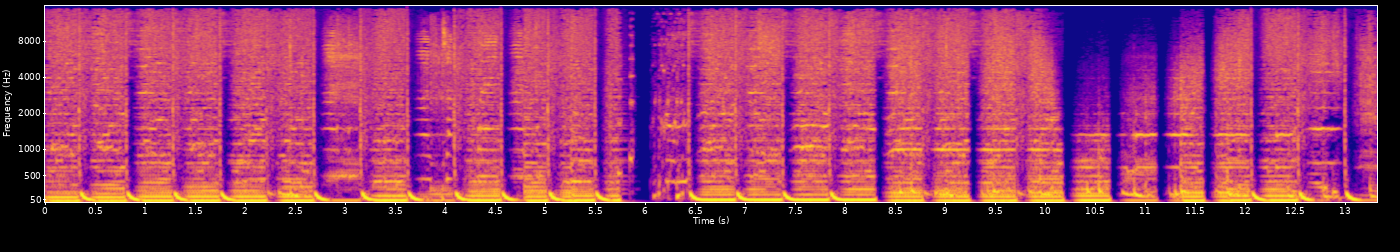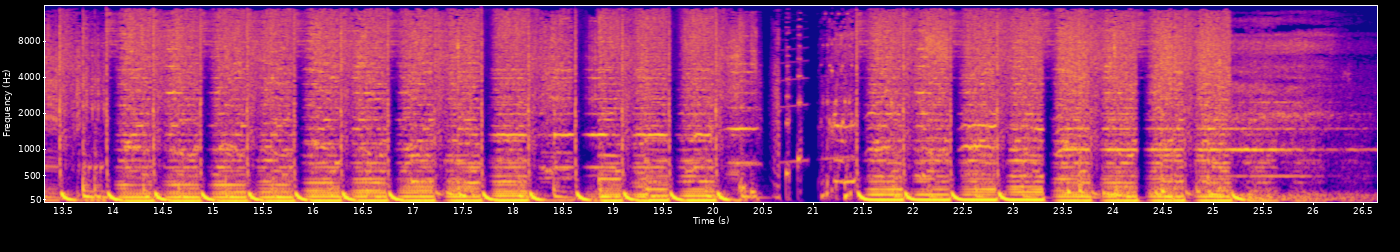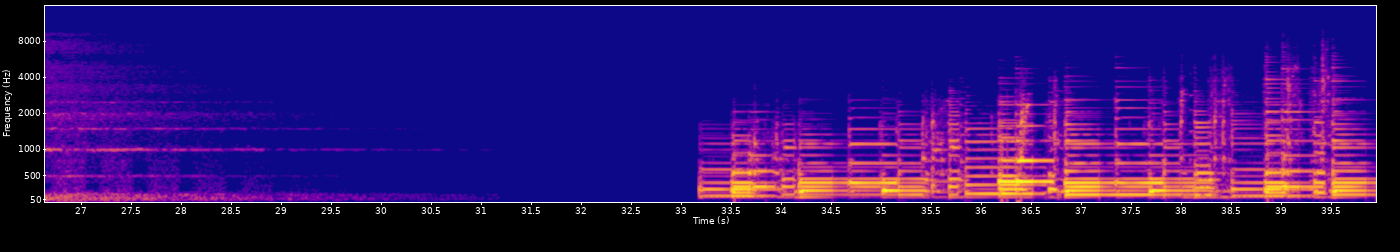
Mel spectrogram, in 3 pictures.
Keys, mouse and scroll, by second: 2.8 scroll up 1, 7.6-7.9 scroll up 1, 8.2 shift+click, 9.3 ctrl+click, 11.0 ctrl+click, 12.5 ctrl+click, 13.4 ctrl+click, 14.4 ctrl+click, 15.1 ctrl+click, 17.1 ctrl+right click, 28.5 double click, 39.8 double click.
